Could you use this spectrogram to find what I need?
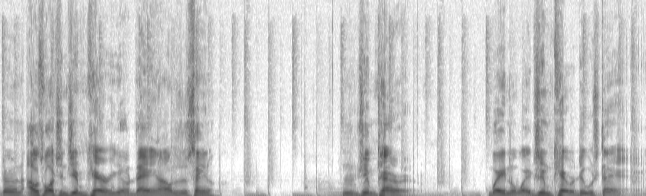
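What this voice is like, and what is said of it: Usual voice. Nothing is said of it.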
